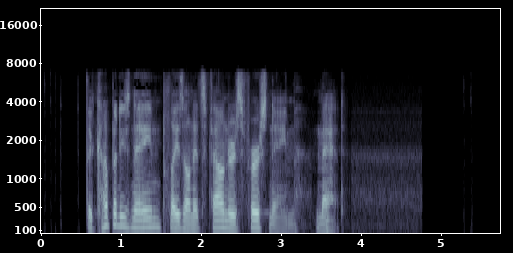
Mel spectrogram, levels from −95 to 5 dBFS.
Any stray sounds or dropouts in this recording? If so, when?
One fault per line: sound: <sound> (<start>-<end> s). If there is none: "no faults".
no faults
